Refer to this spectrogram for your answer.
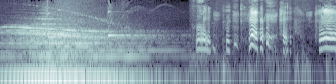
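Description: A baby with only two teeth babbles in short, high, bouncy coos and squeals near the end, following a few seconds of a steady humming tone with low rumble.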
